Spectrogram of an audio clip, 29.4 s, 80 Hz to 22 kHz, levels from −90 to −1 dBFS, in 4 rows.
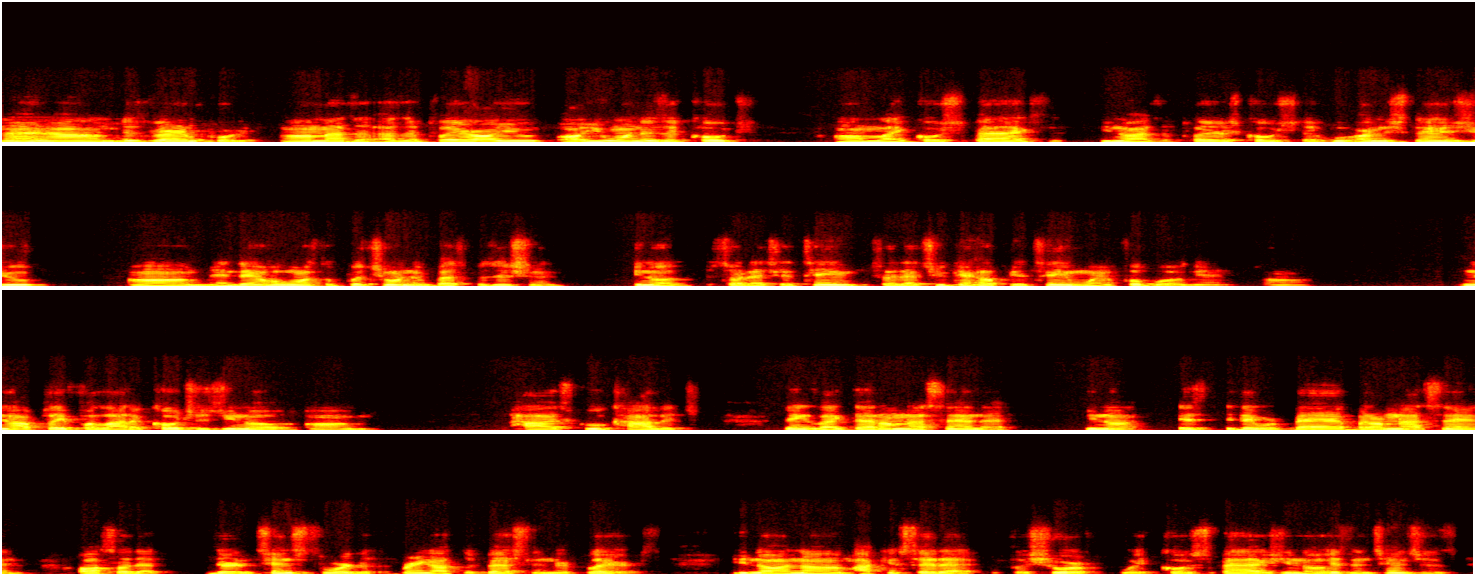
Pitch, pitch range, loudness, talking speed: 105 Hz, 95-110 Hz, -19 LUFS, 255 wpm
